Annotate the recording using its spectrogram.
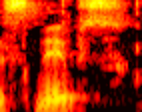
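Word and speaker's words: SNPs: तो इन्हीं को बोलते हैं प्रोनाउंसिएट किया जाता है स्नेप्स सिंगल न्यूक्लोटाइट पॉलीमॉर्फिज्म।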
